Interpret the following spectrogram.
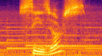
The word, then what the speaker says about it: scissors: For example, muscle, scissors, scene, fascinate, as if there were no C here.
